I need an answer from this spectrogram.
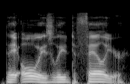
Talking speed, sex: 230 wpm, male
